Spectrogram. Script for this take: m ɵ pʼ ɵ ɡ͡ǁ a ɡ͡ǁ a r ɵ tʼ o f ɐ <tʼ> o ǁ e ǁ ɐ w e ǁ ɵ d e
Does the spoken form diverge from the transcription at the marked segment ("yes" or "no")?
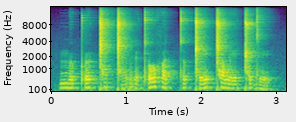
yes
